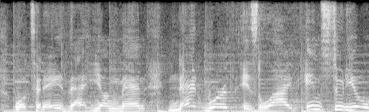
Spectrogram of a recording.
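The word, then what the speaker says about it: Gnat: So Jeff was trying to remember how to say Nat, not Nate.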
